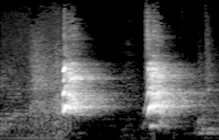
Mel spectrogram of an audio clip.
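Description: A dog barking twice, two short sharp barks about a second apart.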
